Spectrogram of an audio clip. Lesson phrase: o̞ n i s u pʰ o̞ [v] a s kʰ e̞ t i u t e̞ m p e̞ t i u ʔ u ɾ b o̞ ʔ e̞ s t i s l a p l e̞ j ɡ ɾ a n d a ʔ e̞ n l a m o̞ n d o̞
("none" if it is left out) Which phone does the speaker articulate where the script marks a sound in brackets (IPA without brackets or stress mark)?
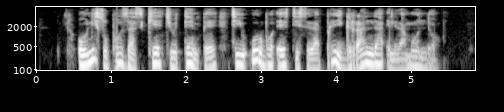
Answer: z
